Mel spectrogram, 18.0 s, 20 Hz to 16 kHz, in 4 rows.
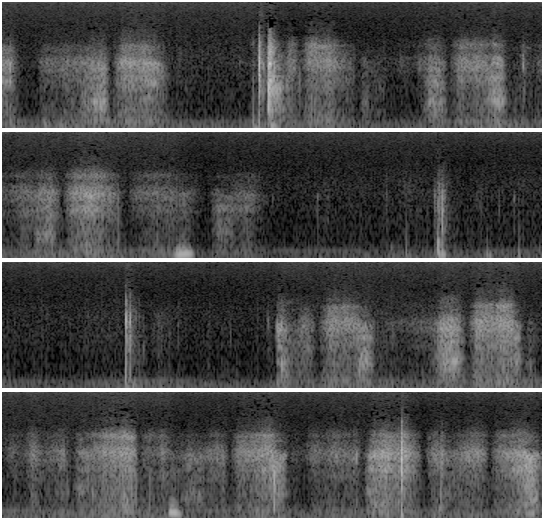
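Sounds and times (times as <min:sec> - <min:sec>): man breathing heavily: 0:00.0 - 0:01.5, 0:02.3 - 0:06.8, 0:11.3 - 0:18.0.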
